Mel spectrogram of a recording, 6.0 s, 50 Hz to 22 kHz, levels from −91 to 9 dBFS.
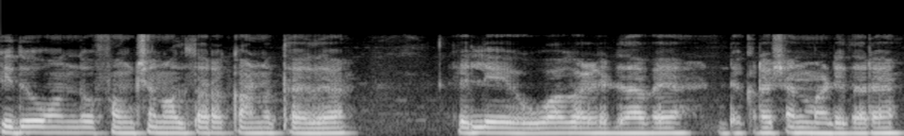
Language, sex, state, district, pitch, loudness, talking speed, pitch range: Kannada, male, Karnataka, Bellary, 150 Hz, -12 LUFS, 110 wpm, 150-155 Hz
